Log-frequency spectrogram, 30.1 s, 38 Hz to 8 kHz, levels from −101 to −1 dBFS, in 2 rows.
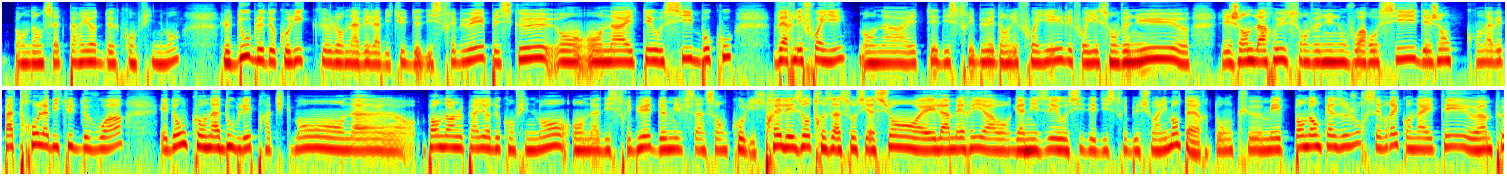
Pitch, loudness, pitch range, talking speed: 185 Hz, -16 LUFS, 175-205 Hz, 195 wpm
